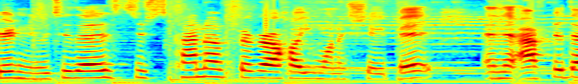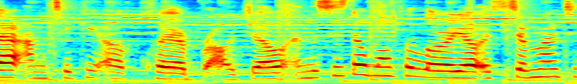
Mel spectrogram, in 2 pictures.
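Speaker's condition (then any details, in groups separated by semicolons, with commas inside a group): No condition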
